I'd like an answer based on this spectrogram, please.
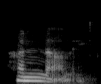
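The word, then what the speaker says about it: hannali: sounds when they appear the constant sound must be held longer than if there was only a single consonant with written within the word and this is very important in your pronunciation very importantly pronunciation we have a word that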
